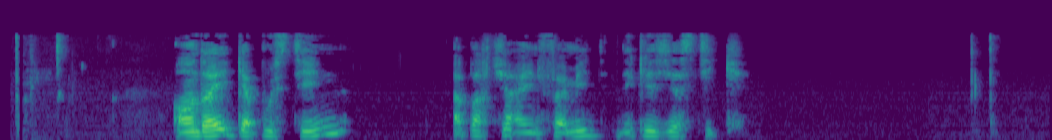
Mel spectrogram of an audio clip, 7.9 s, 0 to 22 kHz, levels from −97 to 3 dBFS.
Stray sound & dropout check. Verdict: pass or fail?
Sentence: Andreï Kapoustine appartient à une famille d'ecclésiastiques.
pass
